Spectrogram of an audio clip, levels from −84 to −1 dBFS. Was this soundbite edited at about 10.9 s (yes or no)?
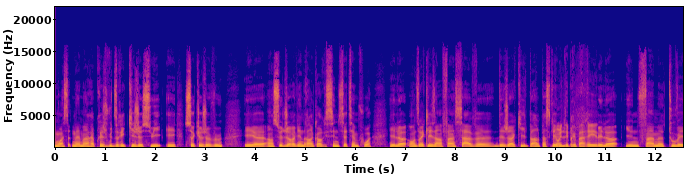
yes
